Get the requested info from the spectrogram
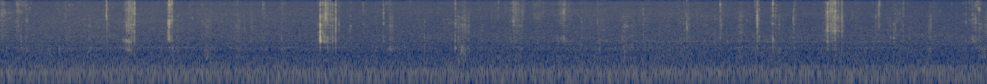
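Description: Close-up eating sounds: a person chewing, with a handful of sharp crunching bites, the loudest about four seconds in and a few more near the end as a raw cabbage leaf is bitten.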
